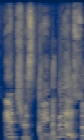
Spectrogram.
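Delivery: wife mocking husband's calm reply; mocking echo. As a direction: parrot his word back mockingly. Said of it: "I'm like".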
